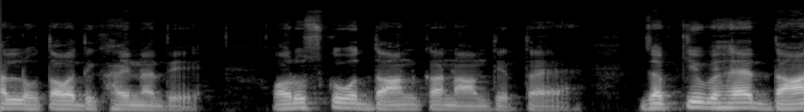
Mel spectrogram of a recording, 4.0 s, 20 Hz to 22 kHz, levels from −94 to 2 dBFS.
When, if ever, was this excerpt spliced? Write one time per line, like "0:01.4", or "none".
none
